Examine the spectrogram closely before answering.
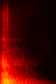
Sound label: STR CB, Cb Bowed, Cb Marcato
